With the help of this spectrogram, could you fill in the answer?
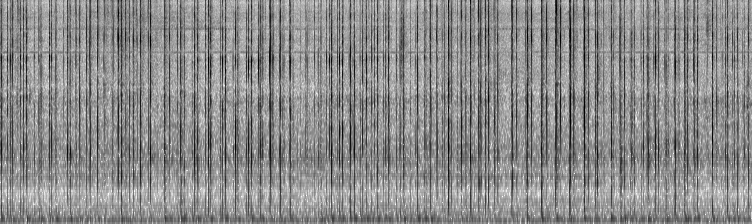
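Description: Fingertips tap rapidly and nails scratch across the top of a small printed Knorr cardboard box of bouillon cubes, likely full, resting on a counter. A fast, dense stream of short, dry taps with bright scratchy edges dies away instantly, over a faint steady low hum.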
